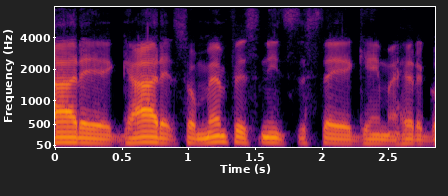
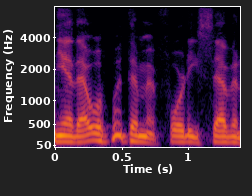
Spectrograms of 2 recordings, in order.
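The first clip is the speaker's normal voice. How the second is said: words breaking up with a cracked voice mid-line; 4 semitones higher, 4 dB quieter than usual. Speaker talking basketball standings with a co-host, voice cracking. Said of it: "I don't know why my voice just cracked".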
